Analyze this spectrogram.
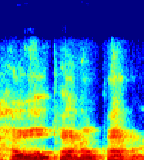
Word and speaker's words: Ho'oponopono: In your book, Zero Limits, you discuss this, the ancient Hawaiian practice of, is it Ho'oponopono? Yeah, Ho'oponopono. You just pronounce every syllable.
